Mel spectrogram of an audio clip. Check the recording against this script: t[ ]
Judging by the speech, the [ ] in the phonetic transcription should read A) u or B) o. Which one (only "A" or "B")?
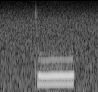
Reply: B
